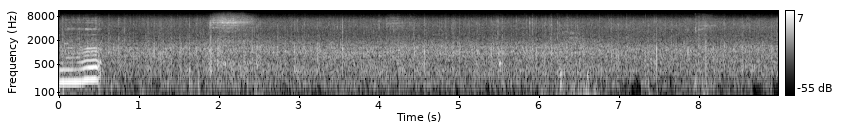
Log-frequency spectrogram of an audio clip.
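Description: Heavy rain from Typhoon Carina pours steadily onto surfaces in a flooded area, a dense, continuous wash that stays loud and even throughout, with a brief voice near the start.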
